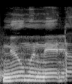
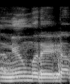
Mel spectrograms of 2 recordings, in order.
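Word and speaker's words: numerator: न्यू मेरेट ठीक है न्यूनेट नहीं होता न्यूमरेशन होता है एन यू एम ई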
